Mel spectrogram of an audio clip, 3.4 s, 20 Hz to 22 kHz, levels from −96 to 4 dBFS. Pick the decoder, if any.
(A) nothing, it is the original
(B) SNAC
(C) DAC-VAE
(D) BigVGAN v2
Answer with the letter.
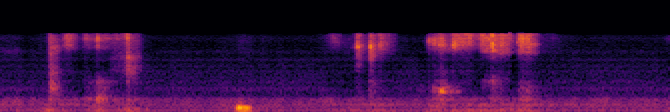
C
